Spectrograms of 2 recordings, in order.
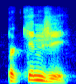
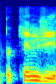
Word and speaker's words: Purkinje: do they call them no one wants to pronounce that name purkinje they're purkinji cells any idea why they're called purkinje cells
